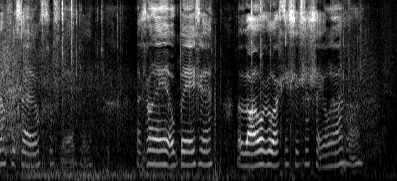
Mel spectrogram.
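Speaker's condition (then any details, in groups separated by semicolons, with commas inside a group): Cerebral palsy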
